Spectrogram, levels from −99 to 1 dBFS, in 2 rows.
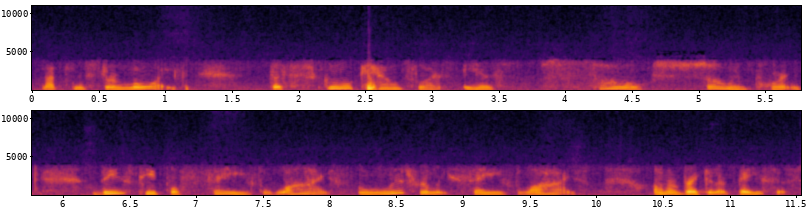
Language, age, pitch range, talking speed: English, 60-79, 180-215 Hz, 110 wpm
